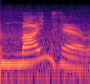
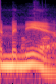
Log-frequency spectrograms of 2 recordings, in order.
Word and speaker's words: menhir: It's a Mynheer, isn't it? Or- It's a menhir. Oh, That's how it's they a pronounce dude.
